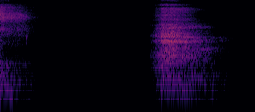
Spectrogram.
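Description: Deep, slow breaths taken during a guided breathing exercise: a soft airy breath fades out, then after a pause of silence a longer, fuller breath swells and gently dies away, with no talking.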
